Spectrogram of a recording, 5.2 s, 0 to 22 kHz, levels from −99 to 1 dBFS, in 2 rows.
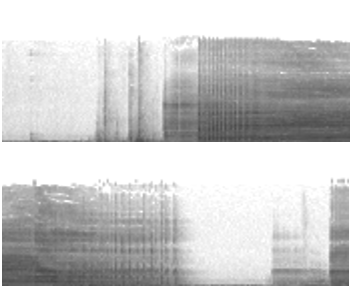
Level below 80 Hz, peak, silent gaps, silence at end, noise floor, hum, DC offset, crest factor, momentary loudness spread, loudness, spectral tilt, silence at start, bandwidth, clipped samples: -46 dBFS; -12 dBFS; none; 0 s; -50 dBFS; none; under 0.1%; 20 dB; 20 LU; -28 LUFS; -1.5 dB/octave; 0 s; 16.5 kHz; under 0.1%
